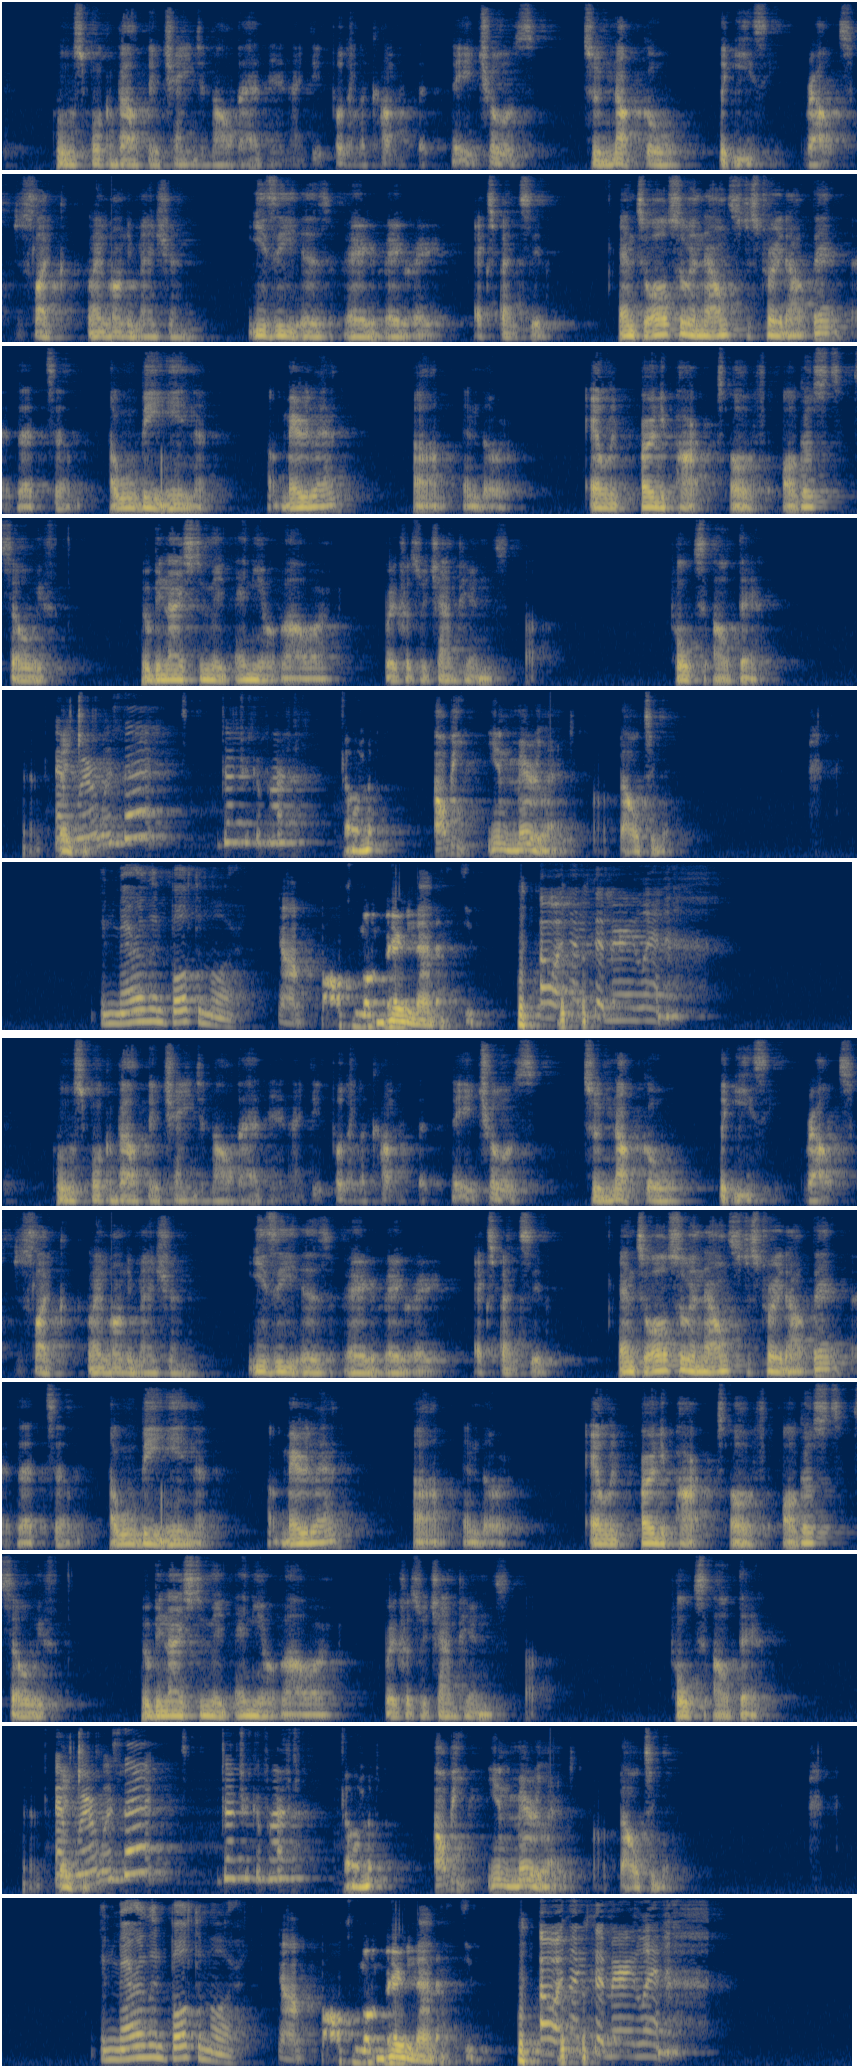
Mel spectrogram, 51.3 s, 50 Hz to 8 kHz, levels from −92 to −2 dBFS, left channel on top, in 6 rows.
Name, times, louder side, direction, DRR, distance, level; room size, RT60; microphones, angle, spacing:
voice 1, 0.5-5.3 5.8-6.7 7.2-7.7 8.0-9.1 9.4-10.4 11.0-12.9 13.3-14.0 14.7-17.8 18.2-19.1 19.7-20.5 21.2-22.2 23.0-24.1 24.4-24.6 24.9-26.1 27.0-28.9 29.5-31.0 32.4-33.2 34.8-35.1 37.6-37.9 38.5-39.9 40.4-40.9 42.3-42.4 45.5-47.5 47.9-48.0, equal, 5° right, 11 dB, 0.9 m, -28 dB
voice 2, 34.7-35.7 36.4-37.2 48.1-49.8, right 5 dB, 90° right, 7 dB, 3.2 m, -30 dB
voice 3, 43.7-45.1, right 2 dB, 40° right, 7 dB, 0.8 m, -27 dB
24.0 x 15.0 x 9.6 m, 0.76 s
head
